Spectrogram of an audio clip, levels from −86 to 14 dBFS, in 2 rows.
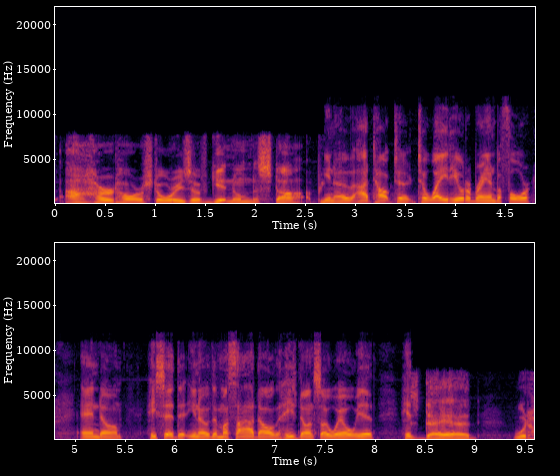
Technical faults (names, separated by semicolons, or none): Bluetooth LC3 compression; lost LE Audio frames; section at the wrong speed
